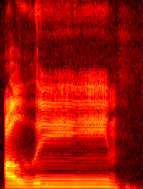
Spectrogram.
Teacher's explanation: You have to read with thicker voice, but because dha is pronounced without whistle, so you have to pronounce it without whistle. And there is a temporary sukoon after ya madda at the end of this word. Madde ariz will be done. You have to stretch up to 5 harakat. · dha is also a mustaliya letter. You have to read with thicker voice, but because dha is pronounced without whistle, so you have to pronounce it without whistle.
